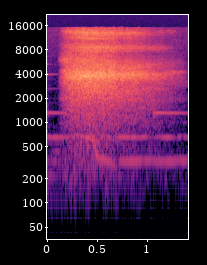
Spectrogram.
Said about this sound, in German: ich empfehle Ihnen jetzt Folgendes. Atmen Sie ihn tief ein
